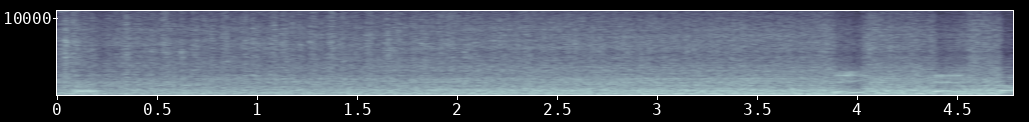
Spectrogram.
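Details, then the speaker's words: 1984 Rolls-Royce Corniche after head gasket replacement, formerly with the two back cylinders dead: at start-up runs lumpy then balances out to a smooth idle; owner suspects one or two injectors still clogged. "but then it starts to balance out and what that tells me is that the fuel injector are still clogged but once it balances out you know it's running pretty smooth"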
